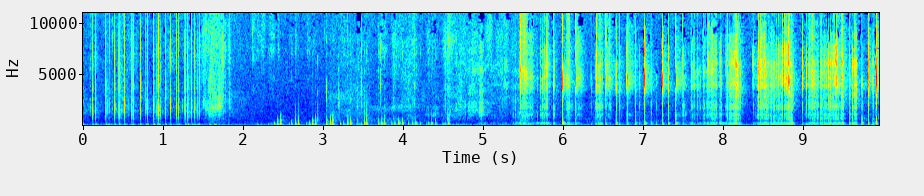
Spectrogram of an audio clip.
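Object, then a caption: Faux suede high-heeled sandal. Long yellow acrylic nails scratch and tap the straps and heel of a beige strappy high-heeled sandal that looks like faux suede, held up close to a microphone. Bright, rapid scratching opens the clip, then gives way to a run of dull, low thuds from tapping. The scratching returns with a crisp, hissy texture, mixed with quick, irregular taps.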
